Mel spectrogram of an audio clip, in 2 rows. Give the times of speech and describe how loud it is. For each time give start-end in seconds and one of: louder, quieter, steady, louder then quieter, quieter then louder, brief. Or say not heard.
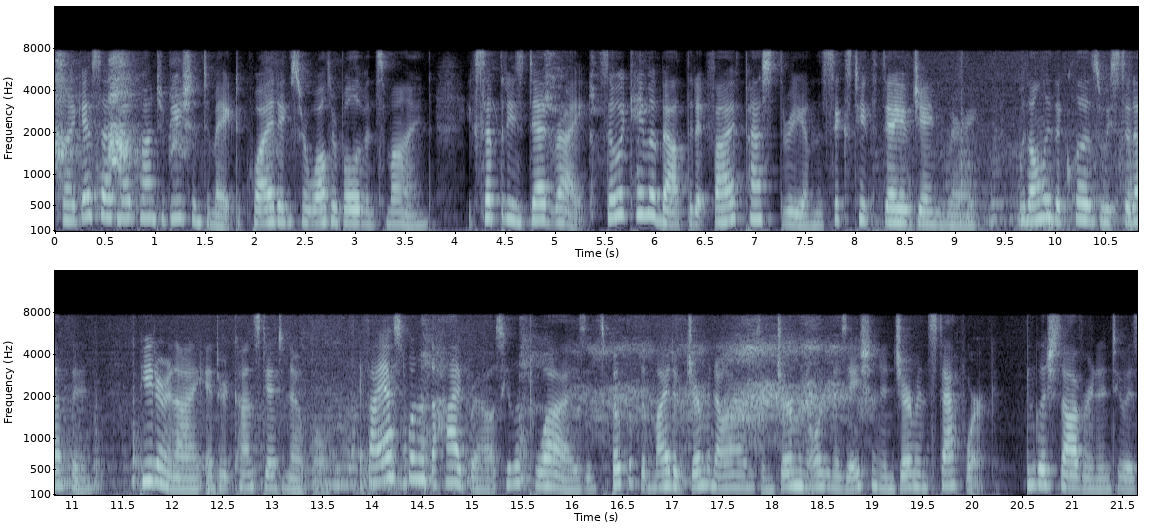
0.0-21.6 steady.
